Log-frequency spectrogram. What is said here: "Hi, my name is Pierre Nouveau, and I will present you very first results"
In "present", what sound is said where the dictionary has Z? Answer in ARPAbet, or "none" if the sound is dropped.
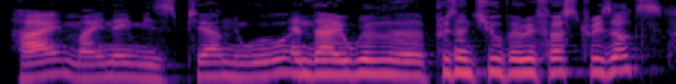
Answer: Z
